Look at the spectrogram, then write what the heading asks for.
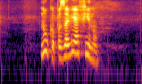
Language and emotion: Russian, angry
